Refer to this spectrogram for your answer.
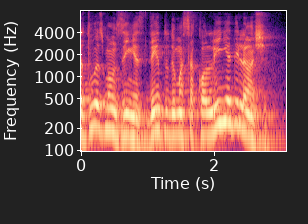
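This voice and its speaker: Against noticeable background noise, a man with a high-pitched voice talks at a moderate pace. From São Paulo interior, Brazil. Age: 60s. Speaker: elderly local resident sharing memories. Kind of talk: oral history interview.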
